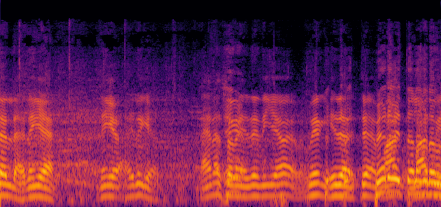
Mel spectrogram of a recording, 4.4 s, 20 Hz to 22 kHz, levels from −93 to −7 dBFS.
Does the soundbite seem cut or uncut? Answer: uncut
